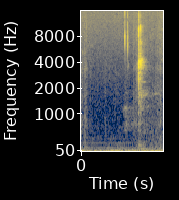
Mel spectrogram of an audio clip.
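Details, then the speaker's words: Bicycle wheel: two short dry clicks a fraction of a second apart as crossed spokes move and rub, with a visible wear spot at the contact point. Likelier on road bikes climbing slowly. Spoke cross click. "the noise the spokes move rubbing against each other and they make this little click noise and we look right here we can see the wear spot where the two spokes have been in contact and where that noise is coming from"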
